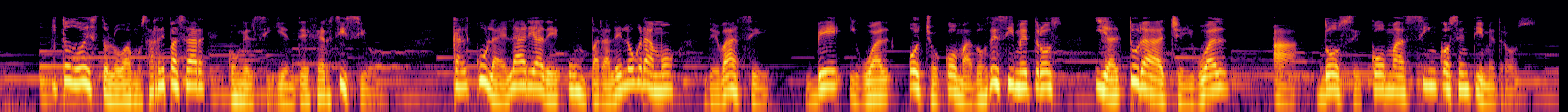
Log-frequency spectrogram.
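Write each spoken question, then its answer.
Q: Calcula el área de un paralelogramo de base B igual 8,2 decímetros y altura H igual a 12,5 centímetros.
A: 10,25 decímetros cuadrados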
